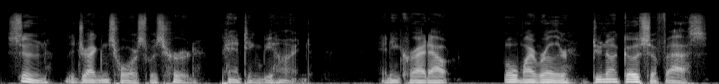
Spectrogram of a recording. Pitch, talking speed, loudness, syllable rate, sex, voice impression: 90 Hz, 165 wpm, -19 LUFS, 4.6 syllables/s, male, masculine, middle-aged, powerful, slightly hard, muffled, raspy, calm, mature, wild, slightly lively, slightly strict, slightly modest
